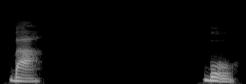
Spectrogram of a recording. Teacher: It sounds like M. The place is the both lips nasal.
